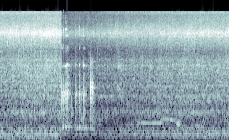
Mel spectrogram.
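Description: Banana stem and dried fish frying in a pan, a steady broadband sizzle with a short burst of clattering stirring early on, then a settled, even hiss close by.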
